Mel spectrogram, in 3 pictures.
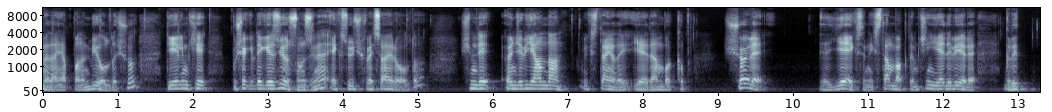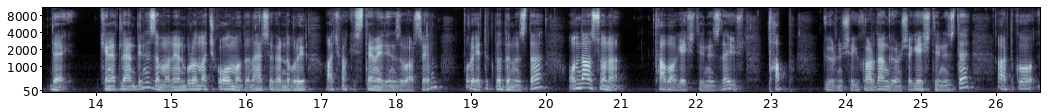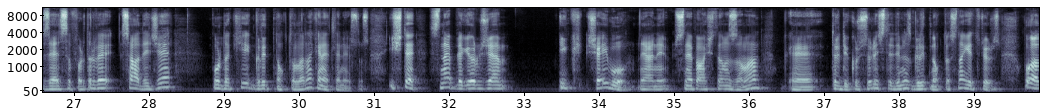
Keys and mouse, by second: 1.4-1.9 right drag, 2.6 shift+click, 4.2-5.3 shift+drag, 8.9-14.8 shift+drag, 19.2-20.3 shift+drag, 21.8-23.8 drag, 24.2-24.6 shift+middle drag, 25.8-28.1 shift+right drag, 28.9-31.2 shift+drag.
